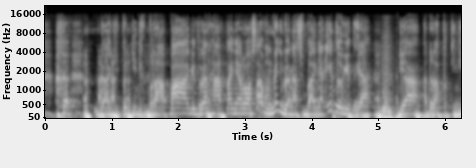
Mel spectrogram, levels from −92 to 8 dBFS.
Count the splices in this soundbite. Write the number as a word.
one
